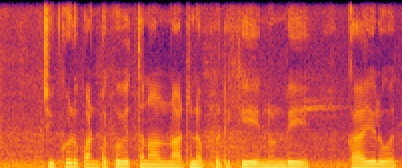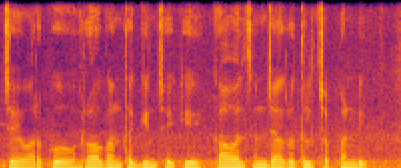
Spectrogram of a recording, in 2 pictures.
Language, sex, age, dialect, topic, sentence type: Telugu, male, 18-24, Southern, agriculture, question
